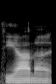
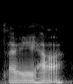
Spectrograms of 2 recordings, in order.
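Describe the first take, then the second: First: The name has an n sound in the middle. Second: The name has an h sound, no n. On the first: The speaker calls it wrong. "I just called it Tiana" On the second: The speaker calls it right. "instead of Taeha"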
